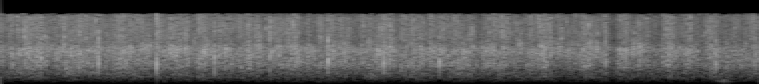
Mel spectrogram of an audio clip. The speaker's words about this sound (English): So I just want to invite a round of applause for all of them.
